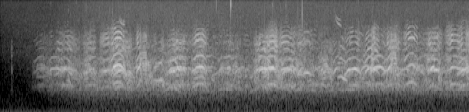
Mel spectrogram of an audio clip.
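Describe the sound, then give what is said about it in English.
A large flock of greater white-fronted geese calling continuously, many overlapping high yelping honks forming a dense, steady chorus that starts abruptly and carries on throughout, with no voices. “Well, it's geese. Yeah. To me, it sounds like greater white-fronted geese.”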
